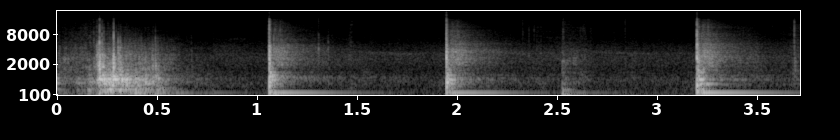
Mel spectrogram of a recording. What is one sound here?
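Hollow bamboo poles clunk against each other as they are set down.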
